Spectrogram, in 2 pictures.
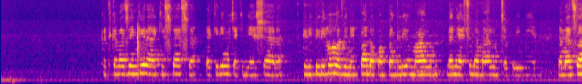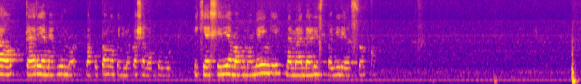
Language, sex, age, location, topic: Swahili, female, 18-24, Dar es Salaam, agriculture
